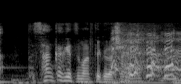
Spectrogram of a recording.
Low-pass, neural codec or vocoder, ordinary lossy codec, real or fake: 7.2 kHz; none; none; real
